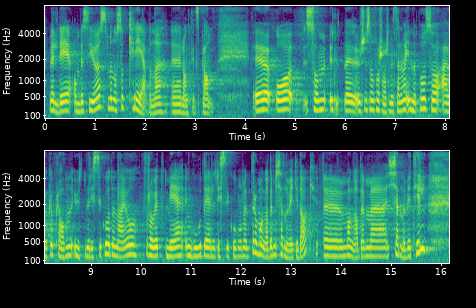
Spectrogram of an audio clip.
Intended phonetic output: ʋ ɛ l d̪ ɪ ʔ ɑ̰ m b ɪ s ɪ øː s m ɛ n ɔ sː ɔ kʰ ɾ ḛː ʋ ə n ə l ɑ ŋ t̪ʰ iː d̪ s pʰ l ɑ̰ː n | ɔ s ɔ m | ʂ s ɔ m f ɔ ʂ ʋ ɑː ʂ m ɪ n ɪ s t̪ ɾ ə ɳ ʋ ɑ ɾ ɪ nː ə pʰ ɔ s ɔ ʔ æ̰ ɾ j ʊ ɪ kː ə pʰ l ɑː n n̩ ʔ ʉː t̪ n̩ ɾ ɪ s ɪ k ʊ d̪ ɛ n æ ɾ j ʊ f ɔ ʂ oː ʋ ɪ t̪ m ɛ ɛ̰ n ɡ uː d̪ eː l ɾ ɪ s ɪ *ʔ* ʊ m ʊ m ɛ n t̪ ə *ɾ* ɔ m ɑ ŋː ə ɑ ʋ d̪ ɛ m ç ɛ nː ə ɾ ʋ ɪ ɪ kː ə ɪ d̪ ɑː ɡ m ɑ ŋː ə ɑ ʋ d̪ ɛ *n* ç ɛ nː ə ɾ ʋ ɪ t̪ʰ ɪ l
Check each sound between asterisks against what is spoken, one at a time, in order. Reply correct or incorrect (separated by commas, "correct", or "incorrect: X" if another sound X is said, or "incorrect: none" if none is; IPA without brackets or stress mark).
incorrect: k, correct, incorrect: m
